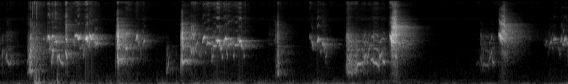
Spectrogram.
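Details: Lively budgie chirping, said to help a lonely budgie become active; harsh, buzzy bursts and rasping high notes in clustered phrases, thinning out toward the end.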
